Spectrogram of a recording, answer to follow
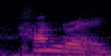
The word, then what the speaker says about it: Henri: Well, we're back in France again and we're learning about Henri Matisse. It's spelled Henri, but in French they don't pronounce the H the way we do. It's more Henri Matisse, the French artist.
